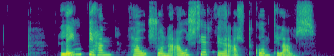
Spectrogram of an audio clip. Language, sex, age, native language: Icelandic, female, 30-39, Icelandic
